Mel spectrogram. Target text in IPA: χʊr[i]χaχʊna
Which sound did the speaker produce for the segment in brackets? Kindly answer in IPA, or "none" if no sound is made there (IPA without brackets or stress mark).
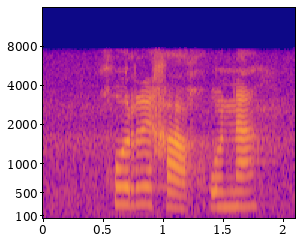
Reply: ɪ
